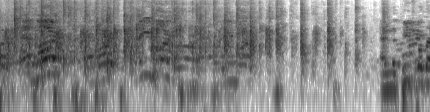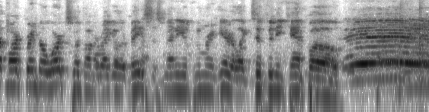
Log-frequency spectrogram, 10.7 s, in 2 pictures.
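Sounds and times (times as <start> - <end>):
audience applause: 0.0 - 4.8
speech: 4.8 - 10.7.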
